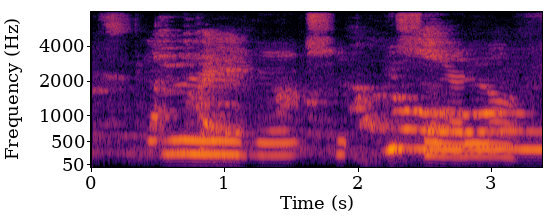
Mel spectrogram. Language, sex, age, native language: Icelandic, female, 9, Icelandic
